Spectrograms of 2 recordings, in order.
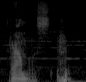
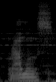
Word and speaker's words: Ramos: Ramos Ramos sorry um I'm Mexican so I roll my RS I want to say it correctly because I seear some people say Ramos but it's like it's Ramos Ramos Ramos I think I'm saying it correctly Ramos sorry for repeating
